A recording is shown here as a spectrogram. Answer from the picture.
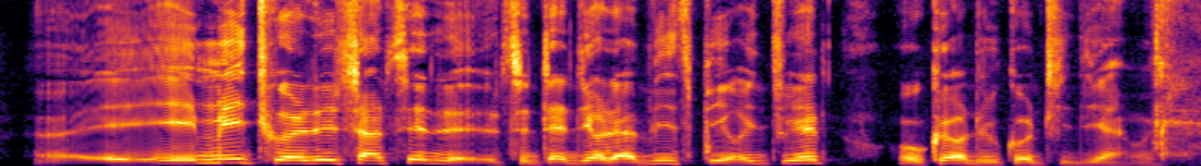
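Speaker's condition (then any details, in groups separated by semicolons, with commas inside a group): Cerebral palsy; since birth, birth injury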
